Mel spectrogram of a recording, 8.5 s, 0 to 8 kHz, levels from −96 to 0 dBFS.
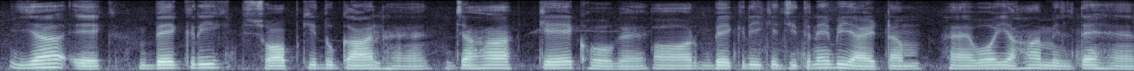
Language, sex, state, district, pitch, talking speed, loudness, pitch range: Hindi, male, Chhattisgarh, Korba, 120 Hz, 155 wpm, -19 LUFS, 115-135 Hz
